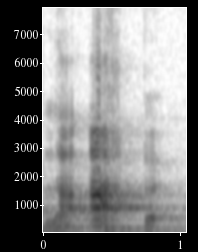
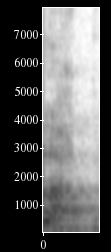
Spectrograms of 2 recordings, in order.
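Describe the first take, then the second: First: The article's vowel is kept and said separately. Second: The article's vowel is dropped and joined on. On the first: The speaker calls it right. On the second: The speaker calls it wrong.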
